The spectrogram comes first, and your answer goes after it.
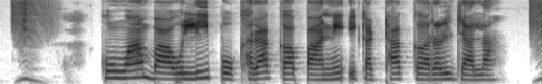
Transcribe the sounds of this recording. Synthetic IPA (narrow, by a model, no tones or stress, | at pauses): kũwãbaːwlipoːkʰɾakapaːniʔɪkəʈʰːakəɾəld͡ʒaːlaː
